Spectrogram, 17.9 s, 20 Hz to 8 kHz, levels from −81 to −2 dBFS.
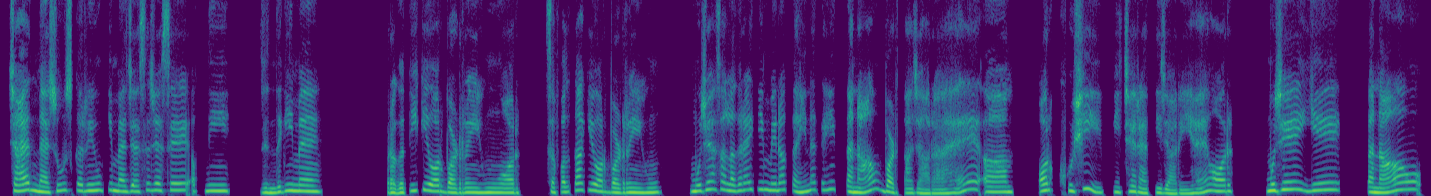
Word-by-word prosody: शायद 260 +2 +4
महसूस 240 +6 +2
कर 250 -2 -1
रही 255 - +2
हूँ 265 0 0
कि 275 - -5
मैं 230 - +2
जैसे-जैसे 275 +4 -1
अपनी 245 -1 -1 0.4
ज़िंदगी 190 +8 +2
में 235 -2 +3 0.8
प्रगति 180 +7 +1
की 285 - -2
ओर 235 -2 +4
बढ़ 180 -1 +2
रही 185 +1 +2
हूँ 180 0 +3
और 175 -1 +1 0.4
सफलता 205 +8 -1
की 280 -1 -4
ओर 225 -4 +2
बढ़ 180 -1 +2
रही 185 0 +3
हूँ, 180 +2 +2 0.4
मुझे 240 +6 +1
ऐसा 305 0 -4
लग 250 -3 0
रहा 265 - -2
है 300 - -3
कि 305 -1 -4
मेरा 280 0 -1
कहीं 210 -1 +1
न 285 - -4
कहीं 295 +3 -6
तनाव 215 - +2
बढ़ता 165 -4 -2
जा 160 -2 -1
रहा 150 0 -1
है 200 - -1
अ, 205 0 0 0.4
और 260 +3 +3 0.2
खुशी 285 +7 +2 0.2
पीछे 200 +2 -1
रहती 175 -2 -1
जा 155 -4 0
रही 140 +1 -2
है। 165 +8 +1
और 235 -1 +1 0.4
मुझे 290 +5 +4
ये 285 +1 -1 0.4
तनाव 250 +12 +3
235 Hz, 170 wpm, -24 LUFS, 185-270 Hz, 0.8 s, शायद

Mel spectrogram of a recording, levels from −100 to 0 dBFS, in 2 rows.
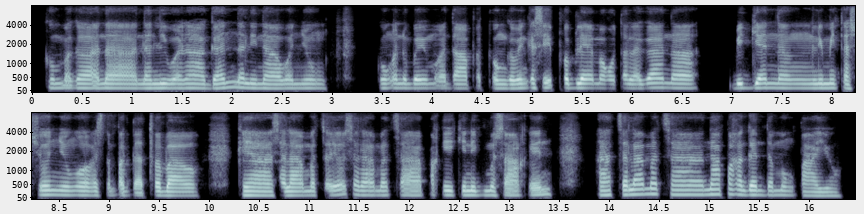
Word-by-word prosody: kumbaga 150 0 0
na 145 -1 +2
naliwanagan, 145 +2 +1
nalinawan 145 -2 0
'yong 145 0 -3 0.6
kung 150 0 -2
ano 150 0 -2
ba 150 - +3
'yong 150 - -6
mga - - -2 0.2
dapat - - -11
kong 140 - 0
gawin 145 +1 +2
kasi 85 - 0
problema 150 -1 +2
ko 145 - -3
talaga 150 +2 0
na 150 -2 0 0.3
bigyan 155 +1 +1
ng 150 -1 0 0.2
limitasyon 150 +1 +1
'yong 145 - -1
oras 140 -2 +1
ng - - -8
pagtatrabaho, 135 -1 +2 0.4
kaya 140 -1 +3
salamat 140 0 +1
sa - - -4
'yo, 160 - +3
salamat 145 -2 -1
sa 70 -1 0
pakikinig 150 -1 0
mo 145 - +1
sa 75 -1 +2
akin 80 +3 -1 0.5
at 150 +1 +1
salamat 175 +3 +2
sa 160 -1 0
napakaganda 165 -3 +1
mong 145 -1 -5
payo. 125 -2 -3
145 Hz, 150 wpm, -23 LUFS, 140-150 Hz, 0.6 s, ba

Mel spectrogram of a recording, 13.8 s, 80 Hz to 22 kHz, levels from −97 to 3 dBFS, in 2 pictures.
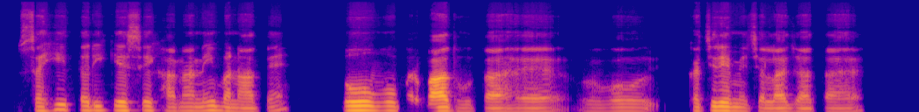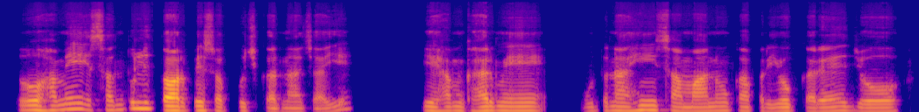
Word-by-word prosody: सही 140 +6 -3
तरीके 150 0 0
से 150 +1 -3
खाना 135 -1 -7
नहीं 145 +3 -2
बनाते 120 -2 -4
हैं, 160 - -11 0.4
तो 150 0 +9
वो 145 0 -2
बर्बाद 130 -2 +5
होता 115 -1 -4
है, 115 +1 -6 0.2
वो 120 0 -11 0.3
कचरे 145 +2 +3
में 130 -1 -4
चला 115 -1 -3
जाता 110 0 -7
है। 115 +1 -12 0.6
तो 165 - +3
हमें 170 +5 0
संतुलित 175 +6 -1
तौर 150 -1 +12
पे 150 - +2
सब 135 -3 -5
कुछ 135 -1 -8
करना 110 0 -6
चाहिए, 115 - -9 0.5
कि 145 - -2
हम 140 +1 -3
घर 135 +2 0
में 140 -1 -2 0.3
उतना 140 +2 -4
ही 160 +4 -1
सामानों 135 -2 -2
का 135 -1 -5
प्रयोग 130 0 -5
करें 130 +3 -3
जो 120 -1 -2
135 Hz, 165 wpm, -24 LUFS, 120-145 Hz, 0.6 s, तौर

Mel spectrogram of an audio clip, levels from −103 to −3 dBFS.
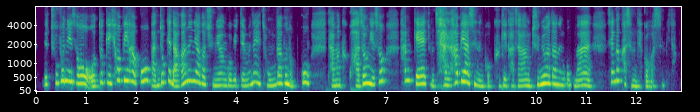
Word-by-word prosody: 이제 250 0 -2
2 300 - -3
분이서 355 -3 +3
어떻게 280 - +1
협의하고 385 0 +2
만족해 320 - -1
나가느냐가 310 - +1
중요한 215 -3 -5
거기 205 -1 -5
때문에 260 +10 -1
정답은 260 +7 +2
없고 280 - -2 0.3
다만 205 +2 -4
그 - - -15
과정에서 280 - +2 0.3
함께 325 -9 +2
좀 240 -7 -9
잘 220 +3 0
합의하시는 310 - +2
거 185 0 -11
그게 195 +3 -7
가장 200 0 -5
중요하다는 250 +2 +3
것만 210 -1 -3 0.3
생각하시면 345 - -3
될 180 -2 -10
것 180 +1 -6
같습니다. 190 +3 -16
250 Hz, 335 characters per minute, -19 LUFS, 205-320 Hz, 0.3 s, 분이서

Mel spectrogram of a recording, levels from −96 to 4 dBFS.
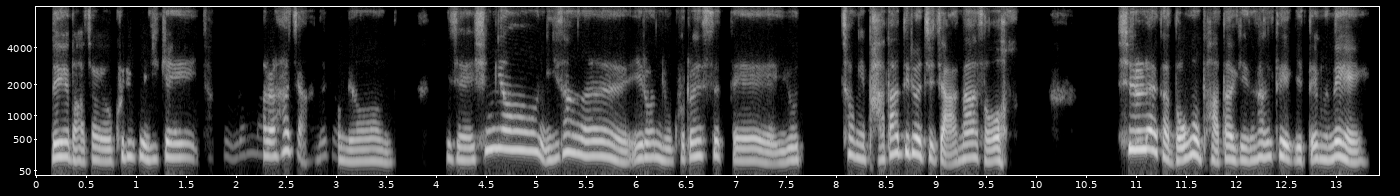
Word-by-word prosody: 네 225 +2 +4
맞아요. 170 -1 -2
그리고 225 -1 -3
이게 210 +1 -2
자꾸 230 - -31
이런 240 +4 -29
말을 230 -1 +1
하지 305 +3 -3
않으려면 170 -6 -8 0.5
이제 185 -3 -3
10 320 - -1
년 330 - +2
이상을 230 - 0
이런 210 +1 -1
요구를 190 +6 -3
했을 240 0 -1
때 - - -3 0.5
요청이 195 +4 -5
받아들여지지 255 +1 +1
않아서 175 +3 +1 1.2
신뢰가 335 - +5
너무 215 +8 +4
바닥인 180 0 -1
상태이기 215 -4 +1
때문에 185 -5 +2
210 Hz, 275 characters per minute, -22 LUFS, 180-235 Hz, 1.2 s, 신뢰가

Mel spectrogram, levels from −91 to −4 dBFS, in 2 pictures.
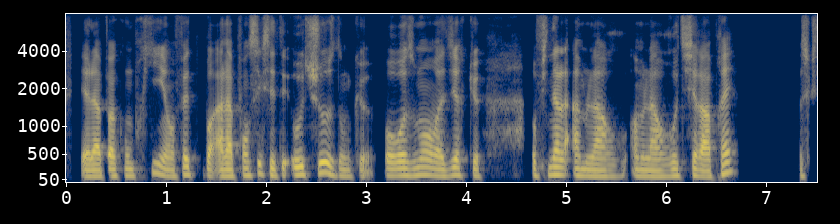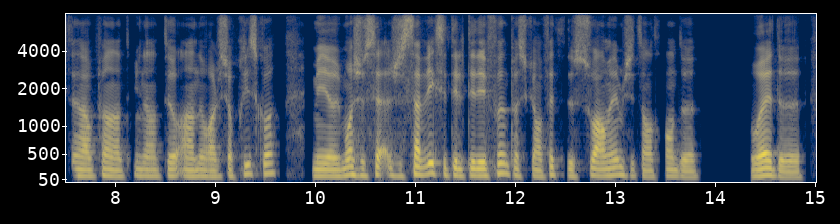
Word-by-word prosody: Et - - +2
elle 110 - +5
a 110 - +4
pas 115 - +3
compris. 120 - -5
Et 120 - +2
en 110 - -1
fait, 145 +5 -1
bon, - - +1
elle 115 - +4
a 115 - +6
pensé 125 +6 -2
que 150 - -5
c'était 125 -4 -1
autre 140 +1 +2
chose, 175 -4 +4
donc, 110 -3 -7
heu, - - -7
heureusement, 125 +3 +2
on - - 0
va 115 -2 +3
dire, 135 +3 0
qu'au 120 -4 -8
final 140 0 +2
elle 125 - 0
me 115 -1 -1
l'a 105 -1 +3
re 105 +3 -9
elle 115 - -1
me 110 - -1
l'a 105 -1 +2
retirée 115 +2 0
après, 160 - +2 0.6
parce - - -7
que - - -12
c'était - - -10
un 110 -1 +2
peu 110 - -4
un 110 -3 +1
t 105 - -24
une 115 -2 -5
interr 110 +1 -2
un 110 0 0
oral 105 -2 -1
surprise, 150 +9 -3
quoi. 170 +1 -2 0.3
Mais, 115 0 +2
heu, 110 0 +3
moi 135 +4 +3
je 125 -3 -2
sa 110 - 0
je 115 - -5
savais 145 +8 +5
que 170 - -5
c'était 130 - -1
le - - -3
téléphone, 125 +8 +2
parce 125 -6 -5
qu'en 110 -2 -3
fait, 140 +5 -5
le 115 - -2
soir 115 +2 +2
même, 135 +3 0
j'étais 115 -3 -8
en 105 - -2
train 110 +2 -4
de, 100 -2 -4 0.5
ouais, 125 +4 +6
de 95 -3 -2
115 Hz, 275 wpm, -22 LUFS, 110-135 Hz, 0.6 s, a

